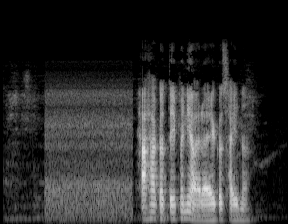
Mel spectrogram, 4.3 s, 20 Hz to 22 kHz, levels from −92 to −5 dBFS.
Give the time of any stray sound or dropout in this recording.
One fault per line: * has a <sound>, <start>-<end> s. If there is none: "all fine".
all fine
